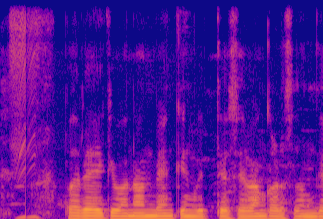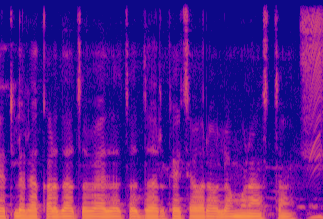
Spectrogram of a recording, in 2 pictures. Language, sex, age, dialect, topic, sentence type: Marathi, male, 18-24, Southern Konkan, banking, question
